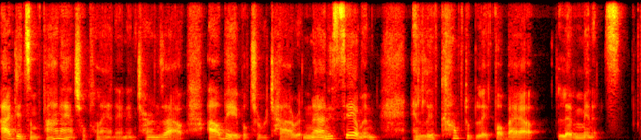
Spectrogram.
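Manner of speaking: put-on Southern US accent. A flight attendant shares a favorite joke line, in a Southern accent. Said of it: "I don't know why I did a Southern accent".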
